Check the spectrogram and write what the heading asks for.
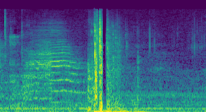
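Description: A door swinging shut: a brief pitched squeak, then a loud slam about a second in.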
